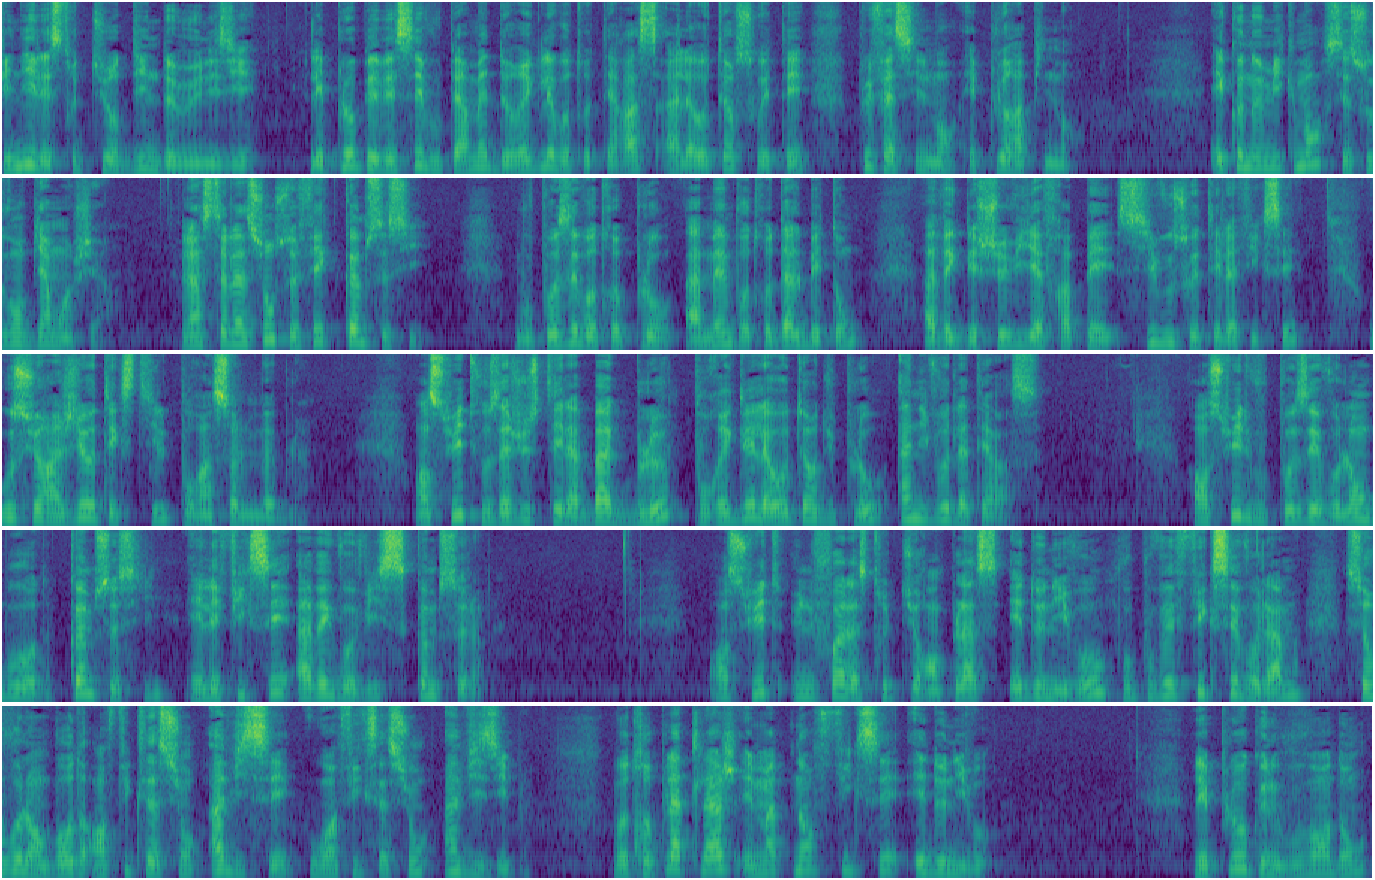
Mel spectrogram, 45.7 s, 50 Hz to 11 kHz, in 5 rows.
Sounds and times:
Speech: 0:00.0 - 0:07.2, 0:08.0 - 0:12.0, 0:12.6 - 0:20.4, 0:21.0 - 0:25.3, 0:26.2 - 0:30.8, 0:32.1 - 0:43.2, 0:44.5 - 0:45.6.

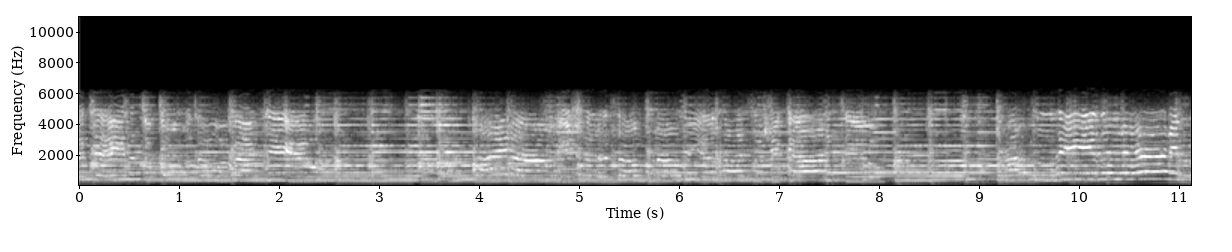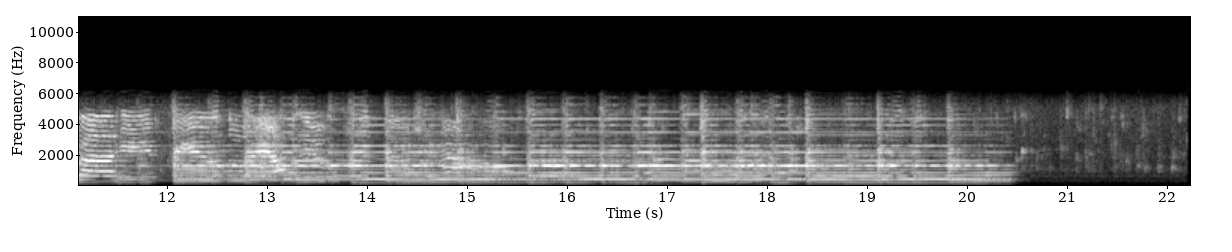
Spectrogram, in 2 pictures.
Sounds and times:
Strum: 0:00.0 - 0:20.5.

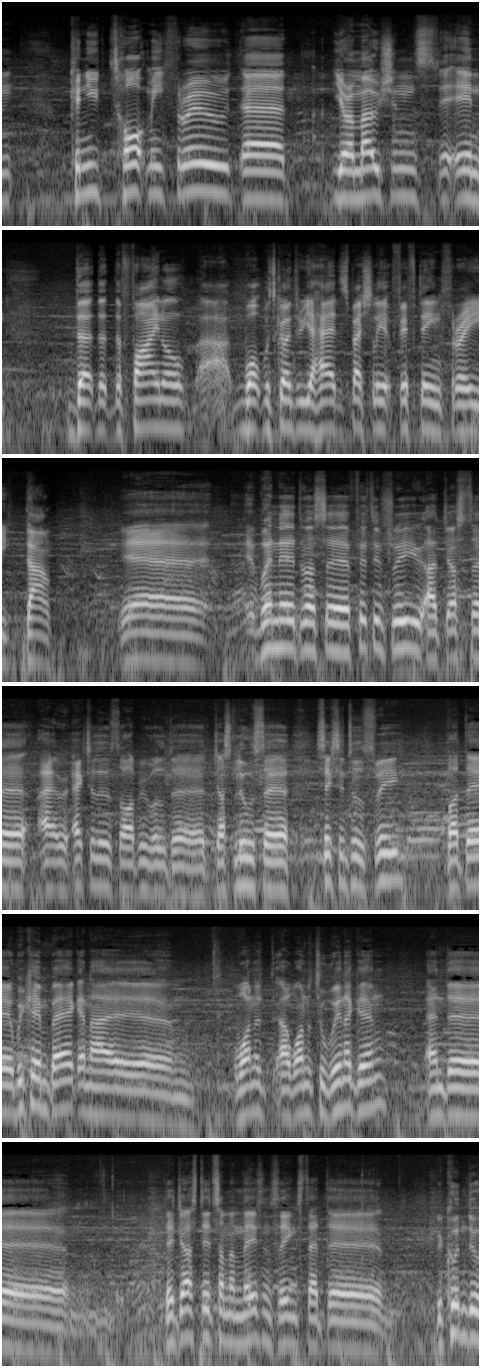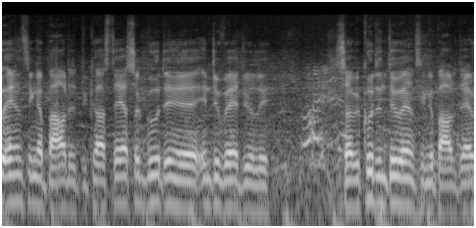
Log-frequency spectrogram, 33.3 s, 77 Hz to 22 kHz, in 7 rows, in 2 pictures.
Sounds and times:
Music: 0:00.0 - 0:33.3.

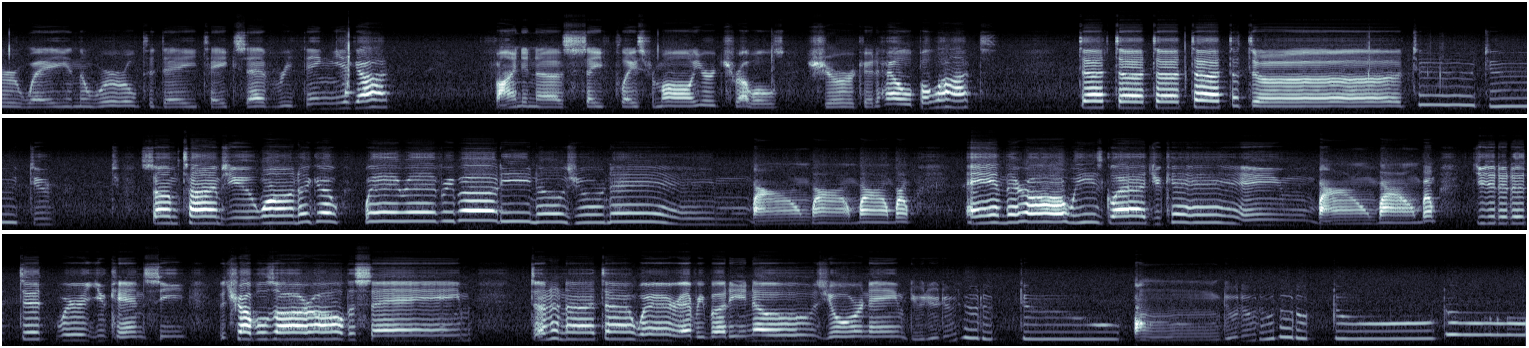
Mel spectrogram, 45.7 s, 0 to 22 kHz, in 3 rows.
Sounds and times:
Male singing: 0:00.0 - 0:03.9, 0:05.0 - 0:09.9, 0:10.8 - 0:15.8, 0:16.7 - 0:35.2, 0:35.8 - 0:45.7.

